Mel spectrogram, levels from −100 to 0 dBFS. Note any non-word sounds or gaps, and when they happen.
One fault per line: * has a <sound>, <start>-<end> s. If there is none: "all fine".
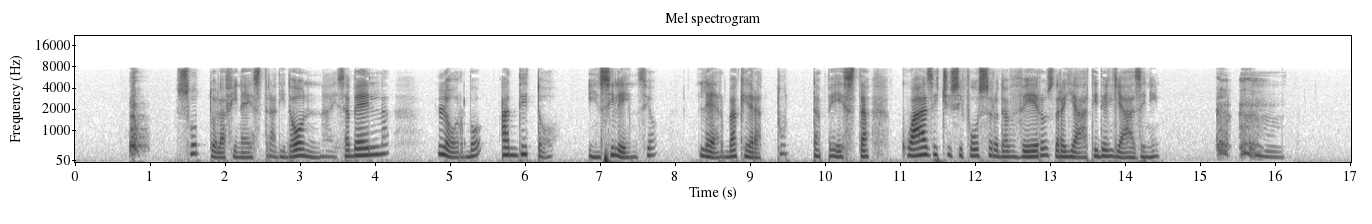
* has a bark, 0.7-1.0 s
* has a throat clearing, 15.2-16.2 s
